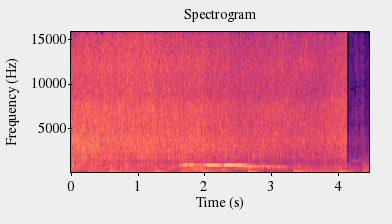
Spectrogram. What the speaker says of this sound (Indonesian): saya akan mulakan goreng ikan masin kita ya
